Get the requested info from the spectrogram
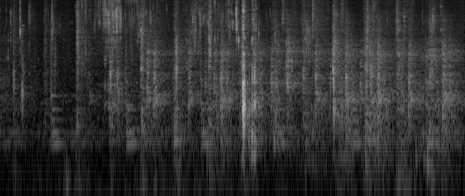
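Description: Spatula working wet slime full of small beads in a glass bowl, giving a run of irregular wet clicks and squelches with one sharper click about two and a half seconds in.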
